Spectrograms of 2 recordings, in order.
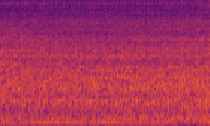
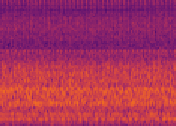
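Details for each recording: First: VW Polo TDI diesel before repair, with missing, no pickup, heavy smoke and an intake flap motor fault code; lumpy, uneven diesel idle, an engine misfire at idle. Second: VW Polo after two faulty injectors were repaired; settled idle with steady rumble, no stumbles, knocks or hunting, some smoke still visible; engine now smooth, no problem, normal idle.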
